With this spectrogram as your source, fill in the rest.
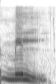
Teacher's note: ٹھیک ہے، یہاں لکھنے میں تو نون ہے لیکن جب ہم پڑھتے ہیں تو یوں پڑھ رہے ہوتے ہیں گویا نون تو موجود ہی نہیں ہے، میم ڈائریکٹ لام سے جا کر ملتا ہے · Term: ادغام بلا غنہ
